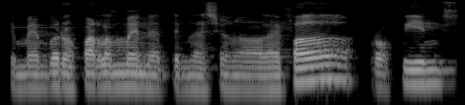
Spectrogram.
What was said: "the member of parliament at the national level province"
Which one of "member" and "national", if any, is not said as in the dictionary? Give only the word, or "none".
national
